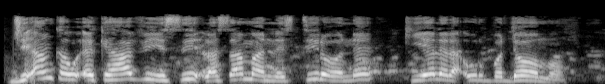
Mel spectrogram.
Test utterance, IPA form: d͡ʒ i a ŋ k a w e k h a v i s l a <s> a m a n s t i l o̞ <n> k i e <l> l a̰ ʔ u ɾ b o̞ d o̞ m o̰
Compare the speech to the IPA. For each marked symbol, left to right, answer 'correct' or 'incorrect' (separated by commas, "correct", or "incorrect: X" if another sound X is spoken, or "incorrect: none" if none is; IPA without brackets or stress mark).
correct, correct, correct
